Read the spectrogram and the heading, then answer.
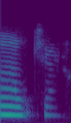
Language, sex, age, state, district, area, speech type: Gujarati, female, 30-45, Gujarat, Ahmedabad, urban, conversation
